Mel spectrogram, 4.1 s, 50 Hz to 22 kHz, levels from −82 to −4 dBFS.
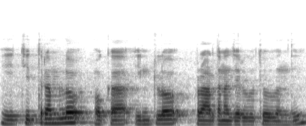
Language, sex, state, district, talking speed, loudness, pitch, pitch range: Telugu, male, Andhra Pradesh, Visakhapatnam, 100 wpm, -18 LUFS, 120 Hz, 110-145 Hz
